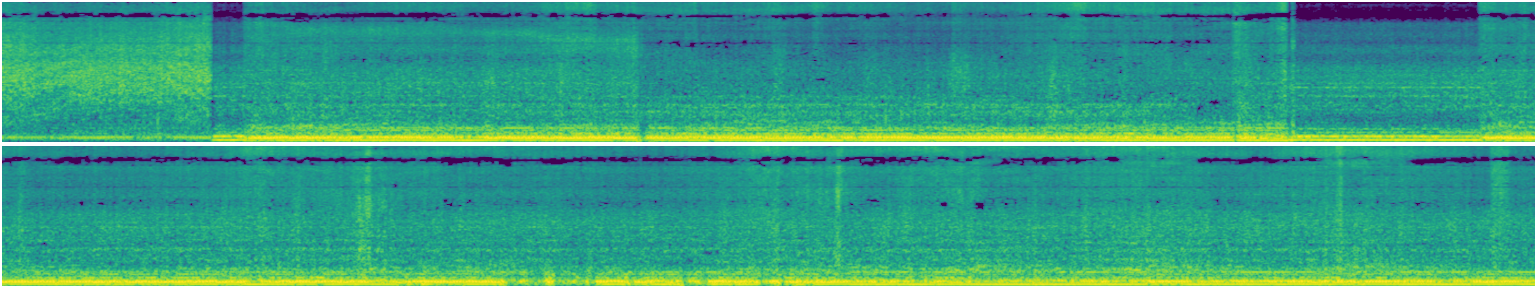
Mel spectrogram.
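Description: Commercial pressure washer's gas engine running steadily, a deep even hum, with the hiss of high-pressure water on concrete. The first two seconds hold only the spray hiss; then the engine hum cuts in abruptly and stays loud.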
